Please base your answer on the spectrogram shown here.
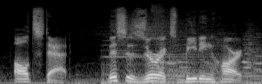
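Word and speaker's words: Altstadt: And there's no better place to start than Oldtown, or as the locals say, Altad.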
